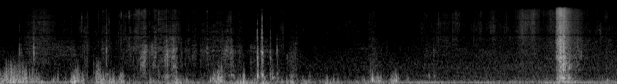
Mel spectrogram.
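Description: Footsteps and handling noise from a handheld camera carried while walking, a series of light knocks and rustles. A single sharp, loud clack comes near the end.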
